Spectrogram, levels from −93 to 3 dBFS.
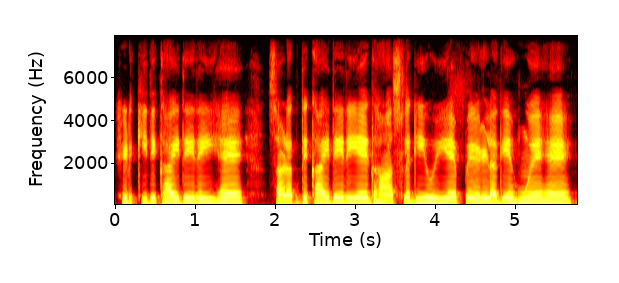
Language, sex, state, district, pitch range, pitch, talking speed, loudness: Hindi, female, Madhya Pradesh, Bhopal, 195-200 Hz, 200 Hz, 185 wpm, -12 LUFS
